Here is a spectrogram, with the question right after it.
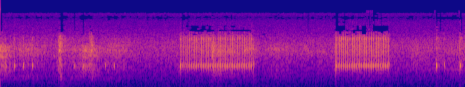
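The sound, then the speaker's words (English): A burst of quick mechanical clicks like a rotary phone being dialed to call the Litchfield Nursing Home, then two long buzzing rings from the telephone, fairly loud, followed by a few sharp clicks as the line connects. “Pick up the phone and dial a number.”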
